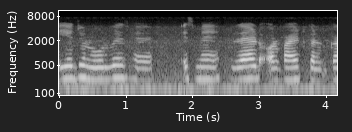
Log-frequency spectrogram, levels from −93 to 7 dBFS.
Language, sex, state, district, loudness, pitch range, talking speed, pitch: Hindi, female, Uttar Pradesh, Budaun, -17 LUFS, 200-225 Hz, 155 wpm, 215 Hz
